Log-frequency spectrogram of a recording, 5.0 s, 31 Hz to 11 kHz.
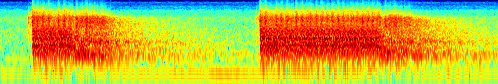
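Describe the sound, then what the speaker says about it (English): A German MG 42 machine gun on a tripod fires two long, rapid bursts, loud and harsh, each cutting off sharply and trailing into a ringing echo across an open range. "And last, the German 42 on the tripod."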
